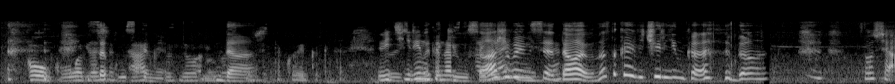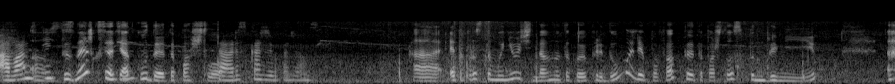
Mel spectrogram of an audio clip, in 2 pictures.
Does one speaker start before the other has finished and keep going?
Yes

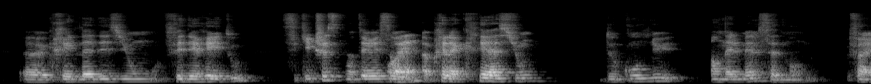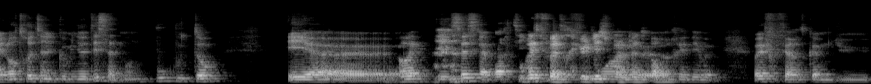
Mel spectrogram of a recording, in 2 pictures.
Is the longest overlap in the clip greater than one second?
Yes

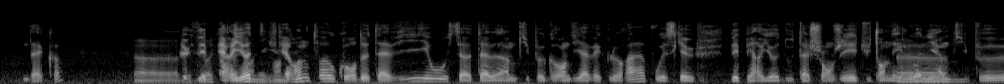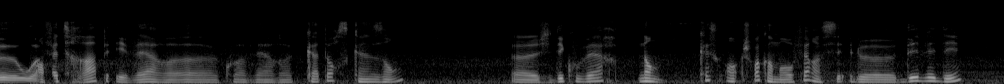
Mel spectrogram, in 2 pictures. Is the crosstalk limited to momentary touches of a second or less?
No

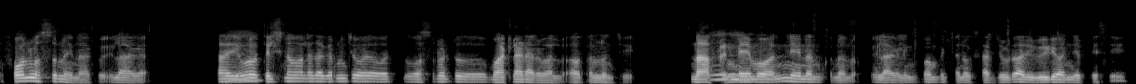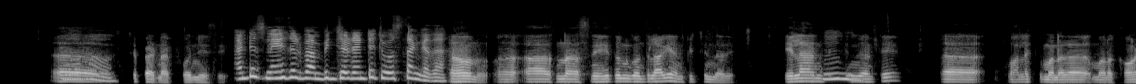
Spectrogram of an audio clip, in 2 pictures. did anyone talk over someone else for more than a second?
No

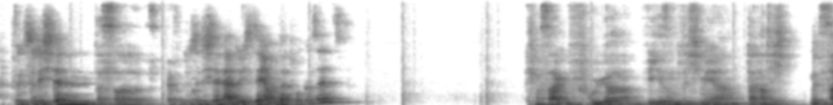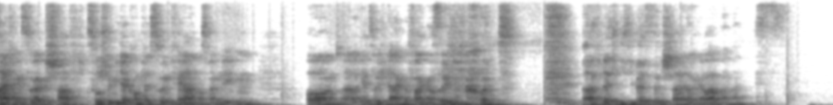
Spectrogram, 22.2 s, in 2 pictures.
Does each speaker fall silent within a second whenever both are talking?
Yes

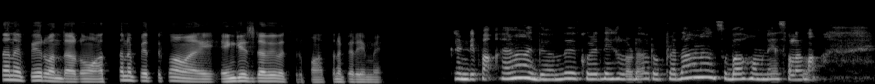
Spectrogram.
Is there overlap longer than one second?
No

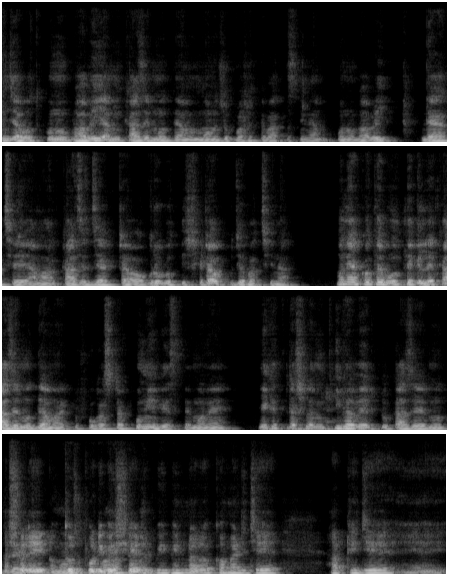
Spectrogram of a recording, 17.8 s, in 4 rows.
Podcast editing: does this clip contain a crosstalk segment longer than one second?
Yes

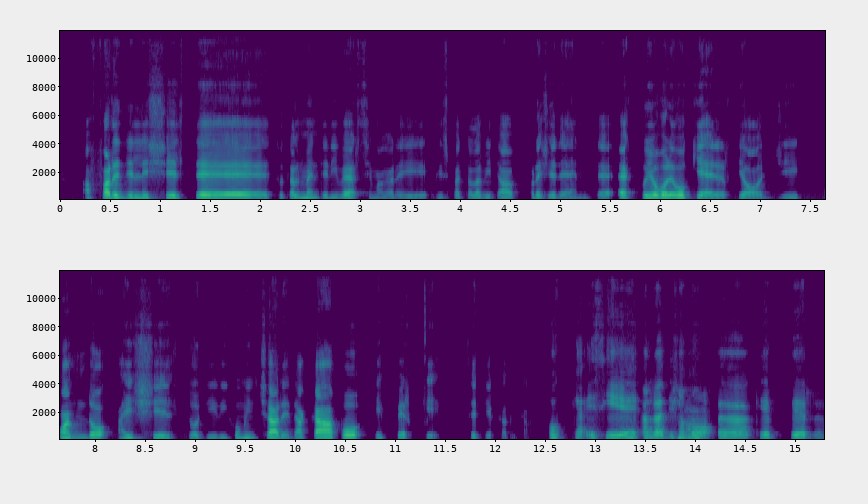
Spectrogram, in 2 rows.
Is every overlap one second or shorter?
Yes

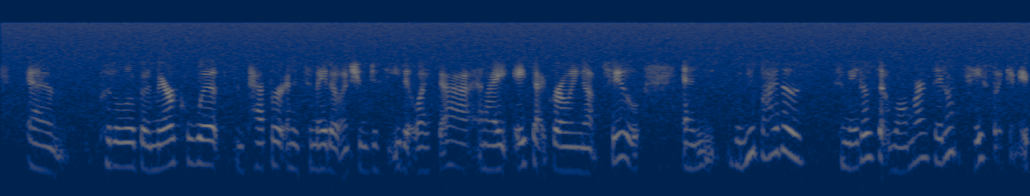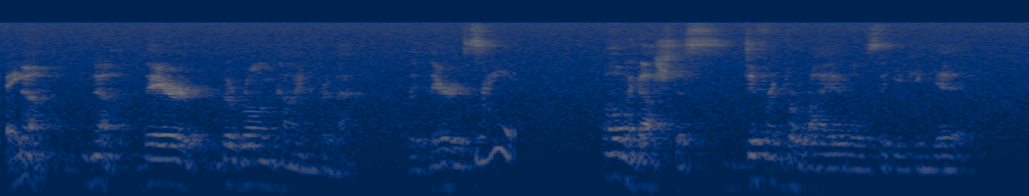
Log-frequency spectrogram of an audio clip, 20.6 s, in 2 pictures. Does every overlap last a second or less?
Yes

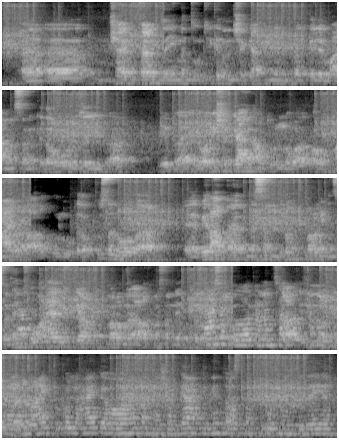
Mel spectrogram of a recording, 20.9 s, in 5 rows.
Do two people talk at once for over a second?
Yes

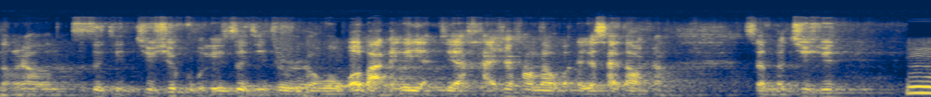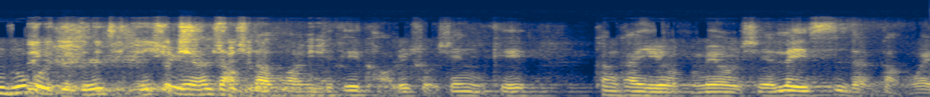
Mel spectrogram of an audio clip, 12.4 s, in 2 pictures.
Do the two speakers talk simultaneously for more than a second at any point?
Yes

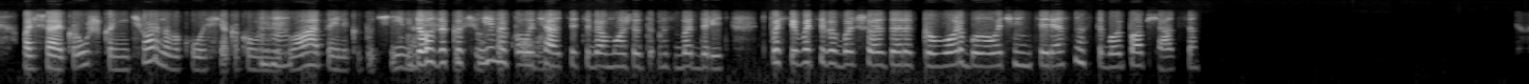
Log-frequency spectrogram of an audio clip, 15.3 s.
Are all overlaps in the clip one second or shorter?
No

